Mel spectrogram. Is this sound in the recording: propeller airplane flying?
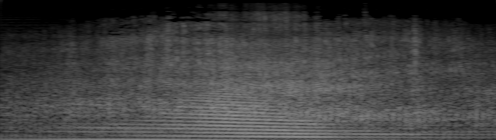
yes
